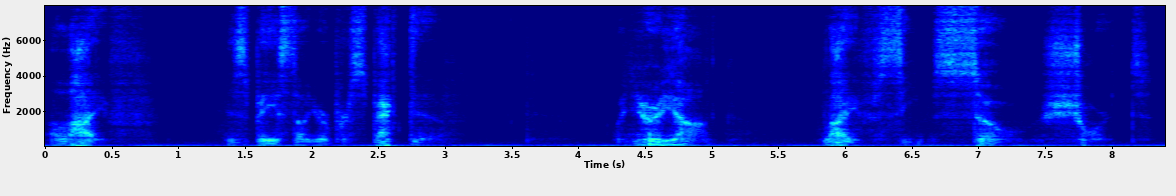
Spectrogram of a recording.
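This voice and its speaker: A man playing a sinister, smug evil tempter in a horror ASMR roleplay, speaking deliberately in a husky voice with dramatic pauses and frequent whispers. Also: a bass voice, sharp tone, heavily acted. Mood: brooding, philosophical. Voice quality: husky, breathy.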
